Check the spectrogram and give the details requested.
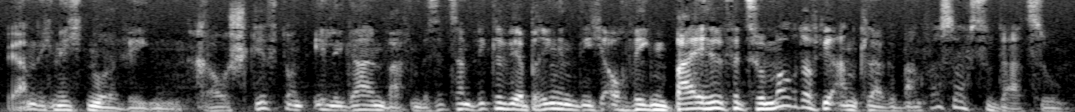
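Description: An actor playing a hard, sarcastic police inspector grilling suspects in a radio crime drama, pressing and mocking. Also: male voice, medium pitch, very animated, a little fast, hardly any pauses, darkish tone, breathy edge. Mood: aggressive, insistent.

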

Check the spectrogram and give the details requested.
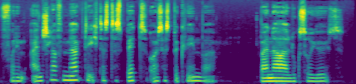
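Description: Husky, gravelly older woman. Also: low-pitched, steady tone, dark tone. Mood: reflective, bitter. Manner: blunt, sardonic, deliberate storytelling. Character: older Russian woman, a revolutionary's loyal, indignant old friend. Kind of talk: 1970s German radio drama, recounting memories.

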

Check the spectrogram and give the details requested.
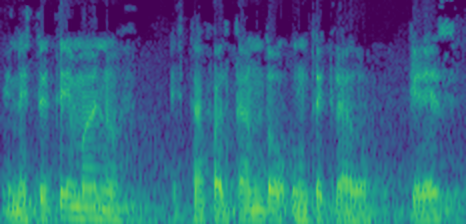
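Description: A man's voice: mid-range voice, fairly even intonation, normal speed, muffled recording, close to an everyday voice. A teenage male student with a Rioplatense accent playing a cocky, joking young bandmate in an amateur school radio play. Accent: Rioplatense Argentine. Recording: reverberant hall with clear ambient noise.

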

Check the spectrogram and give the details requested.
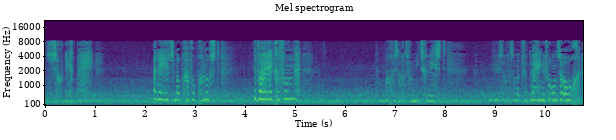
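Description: Actress as emotional, fretful woman, very high voice, breathless drama, noisy sixties radio sound. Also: fairly even intonation, moderate pace, pauses often, natural voice. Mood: despairing. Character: anxious emotional woman watching a doomed comrade. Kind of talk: 1960s Dutch radio drama acting. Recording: noisy 1960s radio recording.

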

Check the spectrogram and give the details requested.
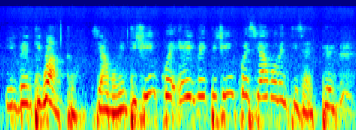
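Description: A woman's voice: high-pitched, sing-song, moderate pace, warm tone. A woman voicing a chatty old woman who explains herself insistently, in a live comic reading. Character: chatty old woman fussing over holiday guest numbers. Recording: dull, noisy live event recording.

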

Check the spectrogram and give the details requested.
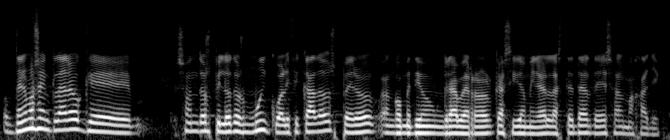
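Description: A man's voice: on the high side, fairly even intonation, fairly quick, warm tone, clear, resonant tone. A man co-hosting a radio comedy show with mock-serious banter. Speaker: radio co-host.

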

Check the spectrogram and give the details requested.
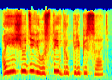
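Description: A woman's voice: sits high, animated, fast talker, a little mellow. An actress playing a tender, eager teenage girl in love in a radio play, artless and dreamy. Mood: teasing, candid. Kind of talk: Russian radio play acting.

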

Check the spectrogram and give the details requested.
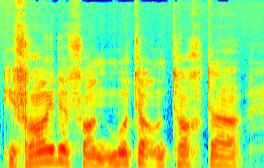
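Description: An actor playing a formal radio announcer who reads a scripted bulletin in a measured way. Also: male voice, on the high side, expressive, husky, no room sound, highs cut off. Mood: formal, solemn. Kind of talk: scripted radio news reading.

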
